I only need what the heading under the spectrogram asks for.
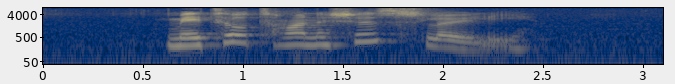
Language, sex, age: English, female, 20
